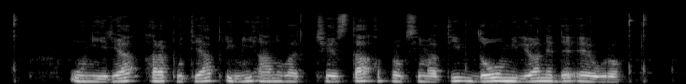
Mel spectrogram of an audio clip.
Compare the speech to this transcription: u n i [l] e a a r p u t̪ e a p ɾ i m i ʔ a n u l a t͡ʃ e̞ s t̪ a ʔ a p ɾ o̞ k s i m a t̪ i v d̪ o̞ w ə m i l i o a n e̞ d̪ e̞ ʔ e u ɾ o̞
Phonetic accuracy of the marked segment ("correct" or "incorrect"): incorrect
